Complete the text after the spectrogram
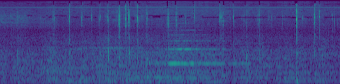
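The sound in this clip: Quiet typing on a laptop keyboard while entering a Git commit message, with light, irregular key clicks in quick bursts and brief pauses between them.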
